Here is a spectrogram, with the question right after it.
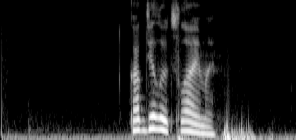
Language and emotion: Russian, neutral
